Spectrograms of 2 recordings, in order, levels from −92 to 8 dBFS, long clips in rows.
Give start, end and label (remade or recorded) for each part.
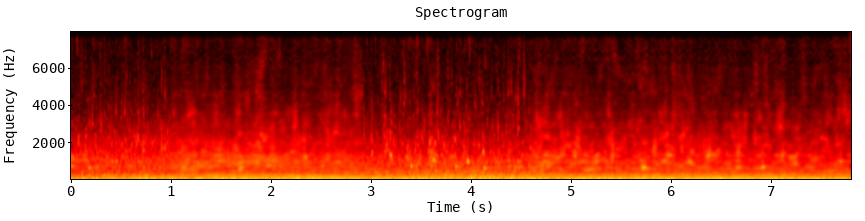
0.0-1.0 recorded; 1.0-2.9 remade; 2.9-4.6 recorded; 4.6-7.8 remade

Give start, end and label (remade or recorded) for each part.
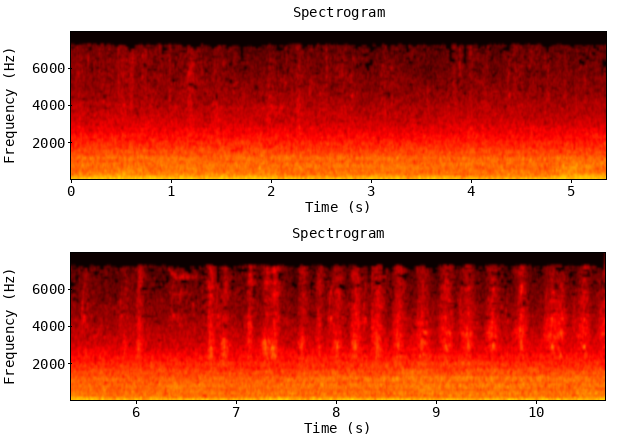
0.0-10.7 recorded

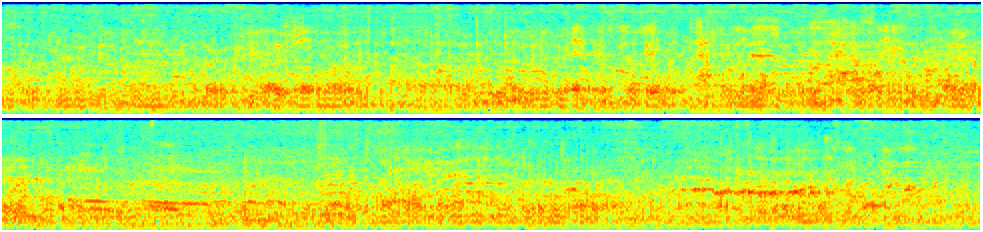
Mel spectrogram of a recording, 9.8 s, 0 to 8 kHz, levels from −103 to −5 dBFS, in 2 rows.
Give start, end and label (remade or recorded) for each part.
0.0-5.3 remade; 5.3-6.6 recorded; 6.6-9.8 remade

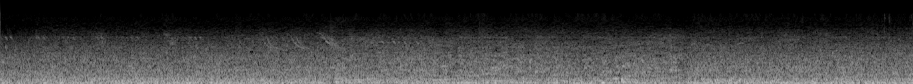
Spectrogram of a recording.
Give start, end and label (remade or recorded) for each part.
0.0-3.3 recorded; 3.3-3.8 remade; 3.8-4.3 recorded; 4.3-6.9 remade; 6.9-9.1 recorded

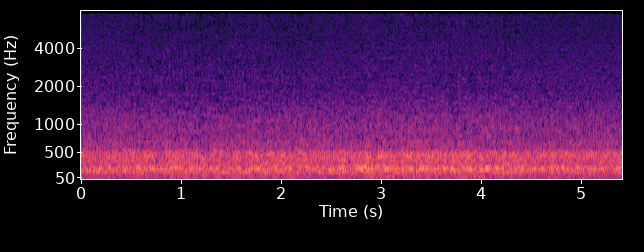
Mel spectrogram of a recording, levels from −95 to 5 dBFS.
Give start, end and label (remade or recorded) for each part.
0.0-0.5 recorded; 0.5-2.2 remade; 2.2-2.8 recorded; 2.8-4.4 remade; 4.4-5.4 recorded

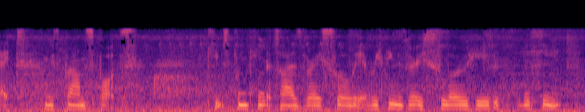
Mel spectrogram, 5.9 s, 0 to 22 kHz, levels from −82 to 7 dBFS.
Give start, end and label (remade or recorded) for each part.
0.0-2.4 recorded; 2.4-2.9 remade; 2.9-4.9 recorded; 4.9-5.9 remade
